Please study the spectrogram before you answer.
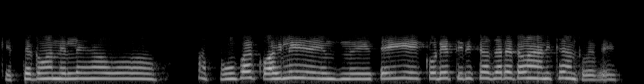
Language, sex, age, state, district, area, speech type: Odia, female, 60+, Odisha, Jharsuguda, rural, conversation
